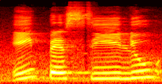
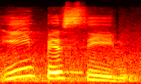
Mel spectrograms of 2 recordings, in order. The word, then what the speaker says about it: empecilho: Empecilho em vez de empecilho. A pronúncia correta é empecilho, com E mesmo, tá? E não como se tivesse um I, né?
